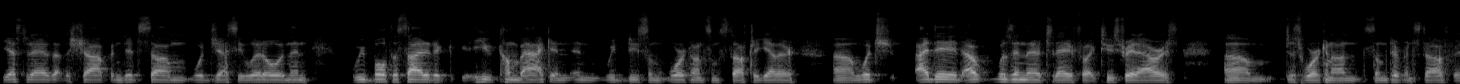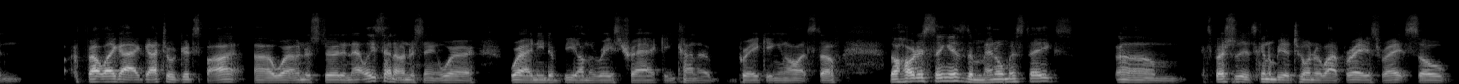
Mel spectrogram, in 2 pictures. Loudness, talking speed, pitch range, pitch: -31 LUFS, 225 wpm, 100-115 Hz, 105 Hz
